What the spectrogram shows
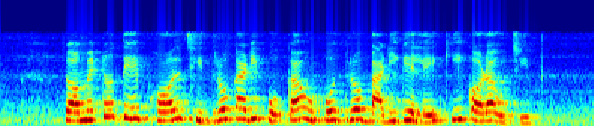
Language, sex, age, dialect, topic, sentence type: Bengali, female, 36-40, Rajbangshi, agriculture, question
